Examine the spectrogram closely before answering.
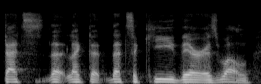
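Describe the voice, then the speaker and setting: A man's voice: on the low side, fairly even intonation, measured pace, darkish tone, no room sound, studio quality. A man whose first language is Italian hosts a casual podcast chat over a video call, enthusiastic and laughing often. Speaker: podcast host.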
